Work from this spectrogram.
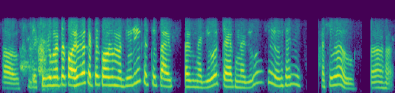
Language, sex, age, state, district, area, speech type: Odia, female, 60+, Odisha, Cuttack, urban, conversation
